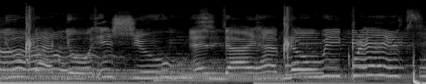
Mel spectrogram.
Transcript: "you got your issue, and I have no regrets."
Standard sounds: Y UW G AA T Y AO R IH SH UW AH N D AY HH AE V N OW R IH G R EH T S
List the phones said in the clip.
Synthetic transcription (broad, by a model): Y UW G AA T Y AO R IH SH UW AH N D AY HH AE V N OW R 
